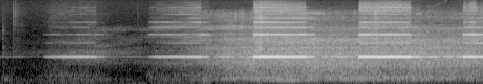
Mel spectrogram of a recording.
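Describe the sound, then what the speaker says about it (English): Heavy construction equipment backup alarms play from a recording, a repeating series of steady, loud electronic beeps with pauses between them, growing stronger over a rumbling background. "the backup alarms from their heavy equipment"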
